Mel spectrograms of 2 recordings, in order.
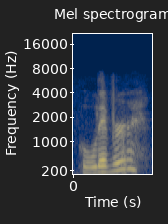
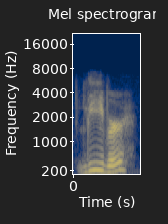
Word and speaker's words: liver: go to the word liver I believe is our next one uh yes okay instead of Le lever okay liver liver okay good and the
